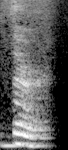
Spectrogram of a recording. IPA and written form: ðər (ther)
